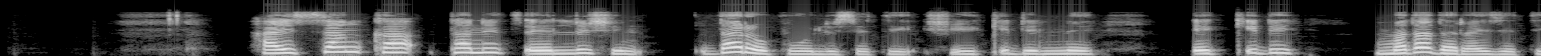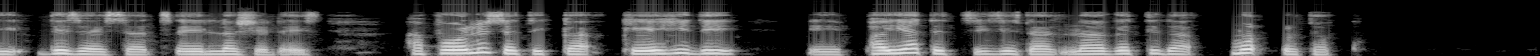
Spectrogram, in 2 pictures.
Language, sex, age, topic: Gamo, female, 25-35, government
